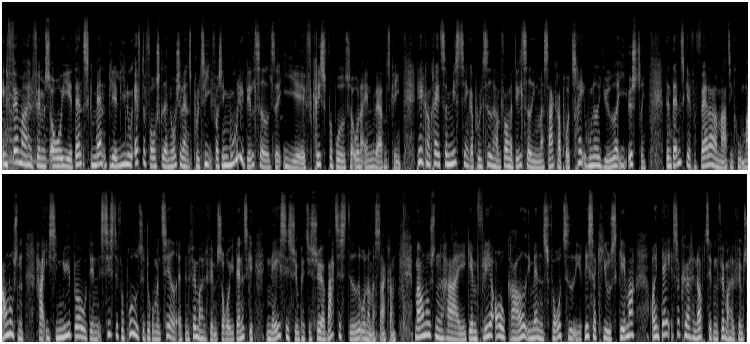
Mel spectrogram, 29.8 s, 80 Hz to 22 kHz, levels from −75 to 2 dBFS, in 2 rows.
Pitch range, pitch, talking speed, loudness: 160-220 Hz, 185 Hz, 170 wpm, -25 LUFS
